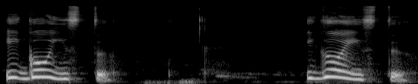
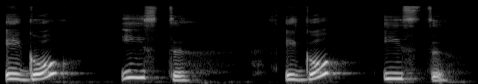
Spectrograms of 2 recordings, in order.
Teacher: Here we are pronouncing O and I separately. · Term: accent tréma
